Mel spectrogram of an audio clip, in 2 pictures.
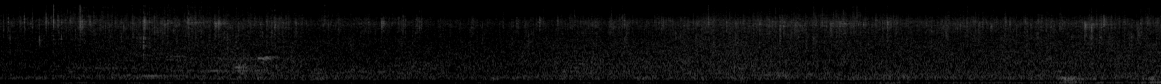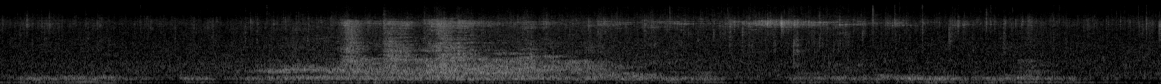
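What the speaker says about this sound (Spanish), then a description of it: "se ve un poco negro el cielo y el viento está fuerte" Steady rain hisses outside in stormy weather with strong wind, a continuous wash of noise that swells louder partway through before easing slightly.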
